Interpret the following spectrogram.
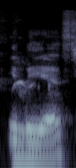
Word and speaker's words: Elias: Well, you know what, Tamara, I just want you to know that I get Elias, Elijah, Alias, Eliza, uh, Eliza, Elias. Elias, which is really the correct pronunciation of my name.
